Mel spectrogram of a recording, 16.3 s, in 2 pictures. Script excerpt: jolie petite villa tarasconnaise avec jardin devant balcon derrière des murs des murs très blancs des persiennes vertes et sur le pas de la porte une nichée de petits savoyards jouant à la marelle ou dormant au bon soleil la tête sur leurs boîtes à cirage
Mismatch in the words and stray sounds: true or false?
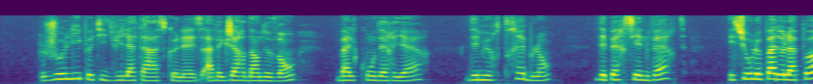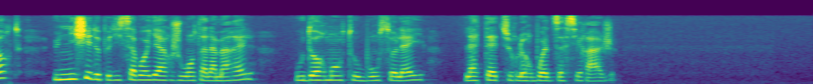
true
